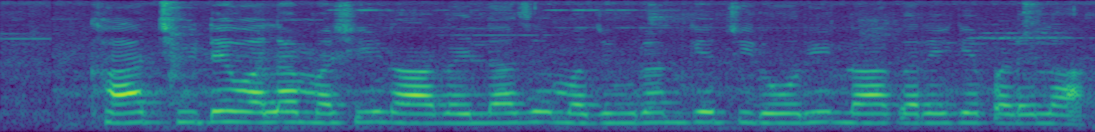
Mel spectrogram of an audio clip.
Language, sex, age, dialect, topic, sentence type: Bhojpuri, male, 60-100, Northern, agriculture, statement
